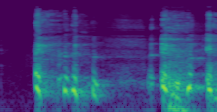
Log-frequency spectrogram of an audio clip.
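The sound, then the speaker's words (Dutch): Someone coughs in a harsh, loud fit: a quick run of several coughs, a short lull, then another cluster of coughs, with no talking in between. “Sorry, even een hoespuit tussendoor.”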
